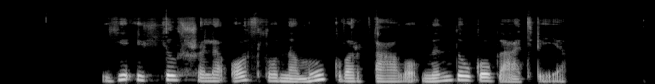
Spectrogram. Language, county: Lithuanian, Alytus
